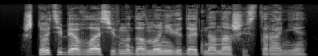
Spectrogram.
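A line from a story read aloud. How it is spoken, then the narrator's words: Plain. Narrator (Russian): спросил я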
